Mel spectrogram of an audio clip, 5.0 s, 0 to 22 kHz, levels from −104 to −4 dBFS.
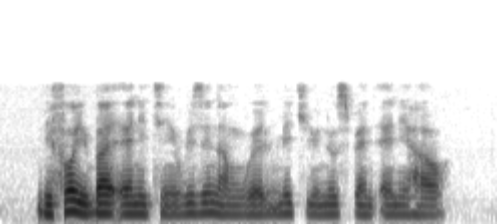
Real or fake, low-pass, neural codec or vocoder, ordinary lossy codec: real; 5.4 kHz; none; none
